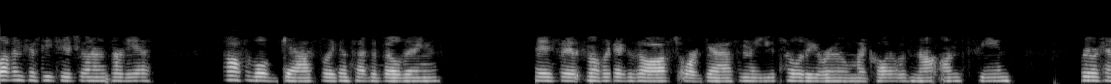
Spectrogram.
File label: Waverly Fire, dispatch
